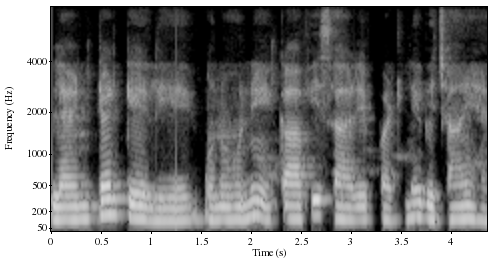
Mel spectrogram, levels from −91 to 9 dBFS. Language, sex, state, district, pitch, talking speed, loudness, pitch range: Hindi, male, Uttar Pradesh, Budaun, 125 Hz, 125 wpm, -16 LUFS, 125-135 Hz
